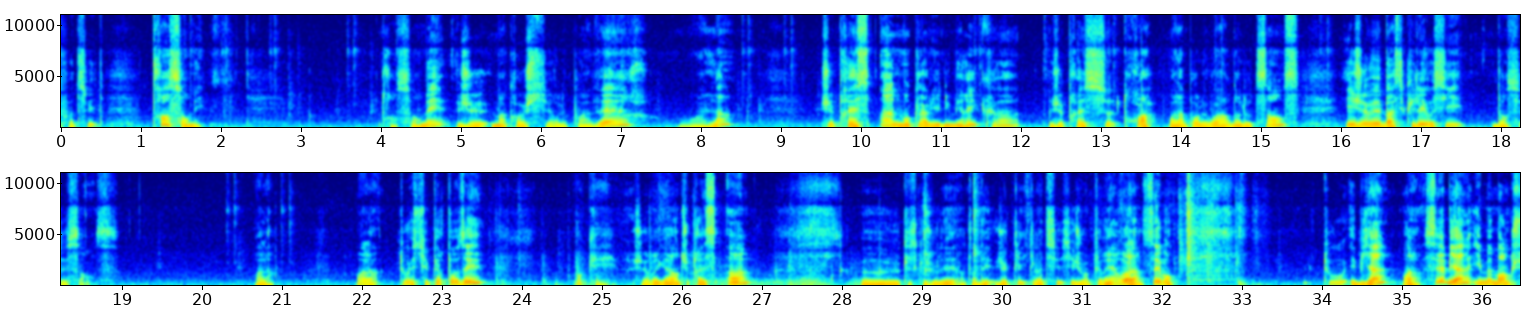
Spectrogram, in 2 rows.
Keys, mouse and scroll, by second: 1.3 click, 4.8-8.2 drag, 8.7-9.7 drag, 11.1 typing, 13.1 typing, 17.2-20.6 drag, 21.0-22.9 drag, 24.6 click, 25.9 1, 30.5 click, 33.0 click, 33.3 right click.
